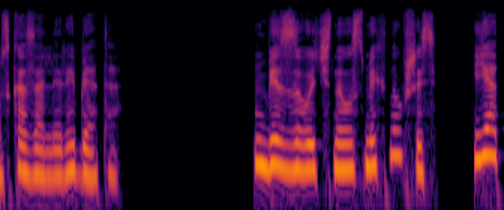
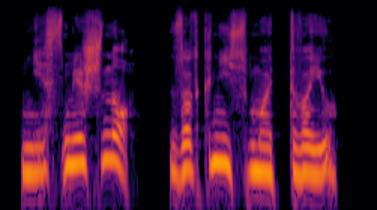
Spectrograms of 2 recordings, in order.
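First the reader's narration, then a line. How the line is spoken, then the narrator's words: Quiet hiss. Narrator (Russian): тихо прошипел Тейлор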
